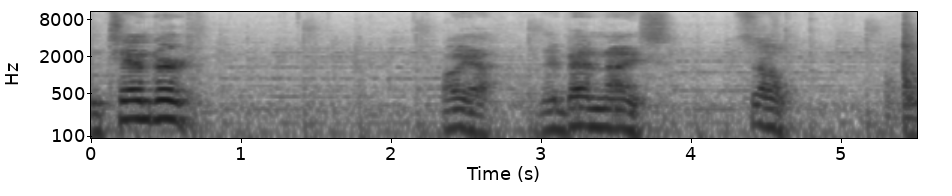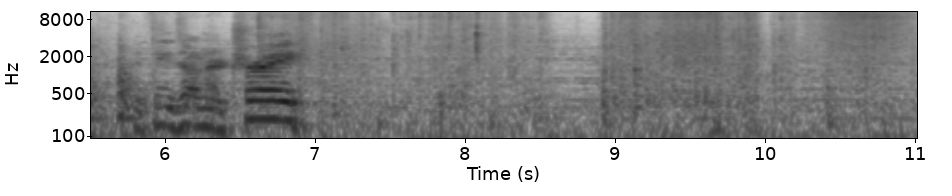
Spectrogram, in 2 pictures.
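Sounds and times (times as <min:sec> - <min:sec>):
background music: 0:00.0 - 0:11.0
aluminium foil crinkling: 0:06.5 - 0:11.0.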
